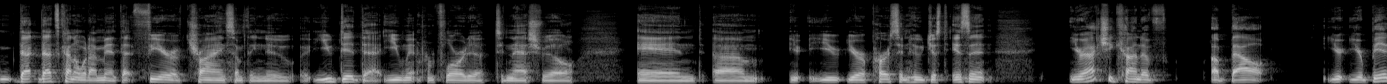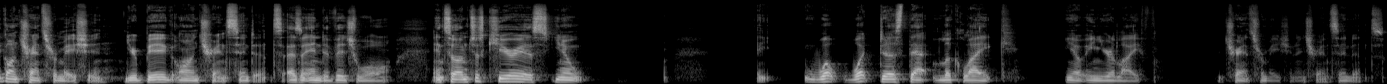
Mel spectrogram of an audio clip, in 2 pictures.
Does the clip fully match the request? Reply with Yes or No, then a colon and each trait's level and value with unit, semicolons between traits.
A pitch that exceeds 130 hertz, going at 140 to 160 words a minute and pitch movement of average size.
No: low, 100 Hz; average, 150 wpm; average, 3.7 semitones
